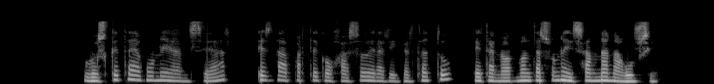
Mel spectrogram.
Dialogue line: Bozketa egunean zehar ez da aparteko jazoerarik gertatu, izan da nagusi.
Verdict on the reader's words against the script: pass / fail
fail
